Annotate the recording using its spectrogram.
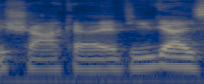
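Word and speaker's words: Xhekaj: Caden Gooley, Justin Barron, Arbor Shaka, I think is how you say it. I say it wrong all the time. I'm going to say Shaka.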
